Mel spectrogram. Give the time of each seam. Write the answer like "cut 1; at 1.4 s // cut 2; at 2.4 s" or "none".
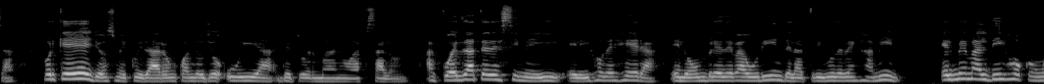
cut 1; at 4.2 s // cut 2; at 6.6 s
